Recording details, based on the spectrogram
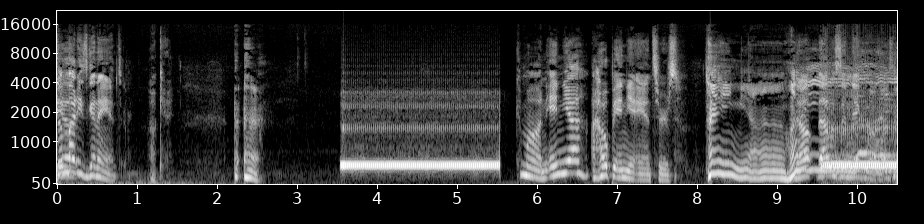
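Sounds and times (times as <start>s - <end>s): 
speech: 0.1s - 1.4s, 2.2s - 2.6s, 5.8s - 10.4s
telephone ringing tone after dialing a toll-free number: 3.6s - 5.6s, 9.6s - 10.4s.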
